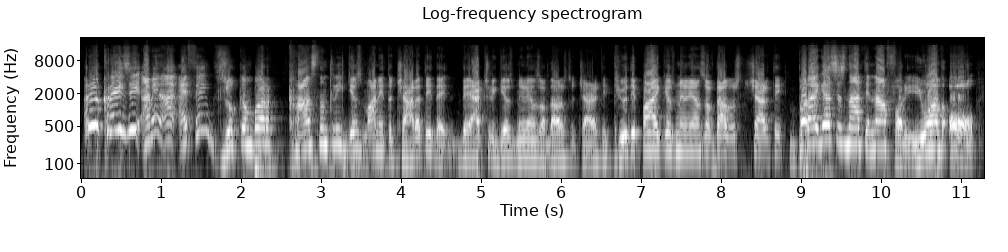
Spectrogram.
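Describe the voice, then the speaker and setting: A man's voice: high-pitched, big pitch swings, fairly quick, hardly any pauses, pushed and bright. A man in a heated online rant, indignant, stammering and hurling insults. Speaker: clipped opponent being rebutted.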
